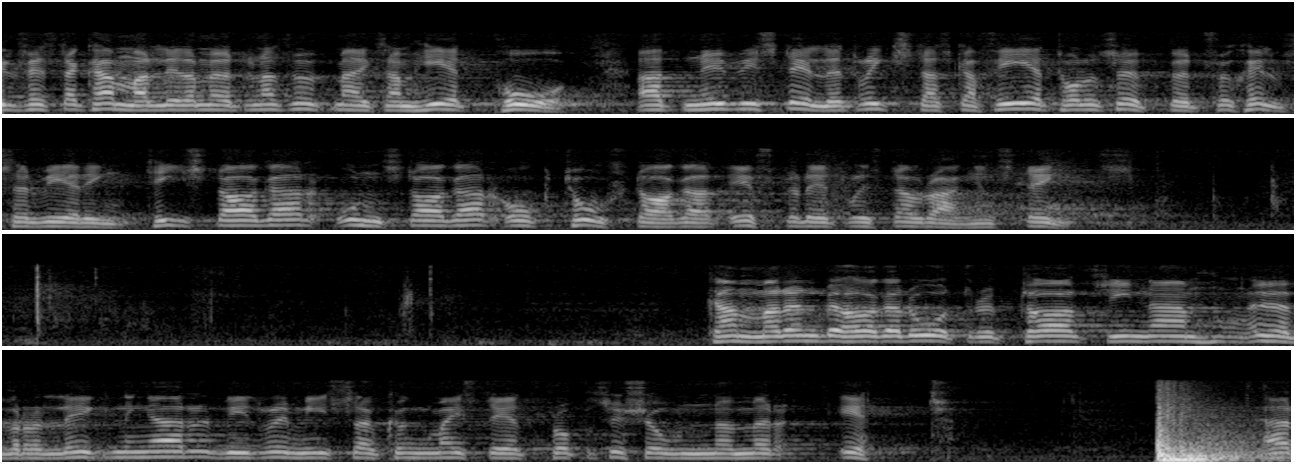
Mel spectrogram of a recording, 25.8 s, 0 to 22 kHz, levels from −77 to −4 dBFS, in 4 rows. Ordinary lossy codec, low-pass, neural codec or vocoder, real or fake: none; 7.2 kHz; none; real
